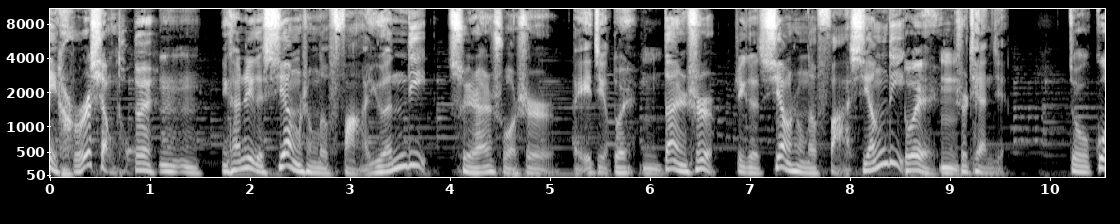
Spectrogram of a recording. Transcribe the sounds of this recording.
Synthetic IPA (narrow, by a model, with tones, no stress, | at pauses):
e˥˩ɪxɤ˧˥ɕjɑ˥˩ŋt̪ʰʊ˧˥t̪we˥˩ɪn̩˥˩n̩˥˩ni˨˩kʰa˥˩˧nʈ͡ʂɤ˥˩ɡə˩ɕjɑ˥˧ŋʂ̬ɤ˥˩ŋd̪ə˩fa̰˨˩ɥɛ˧˥nt̪i˥˩ | swe˧˥ɪɻa˧˥nʂwɔ˥ʂɻ̩˥˩pe˧˥ɪt͡ɕi˥˩ŋt̪we˥˩ɪ˥˩t̪a˥˧nʂɻ̩˥˧ʈ͡ʂɤ˥˩ɡə˩ɕjɑ˥˧ŋʂ̬ɤ˥˩ŋd̪ə˩fa̰˨˩ɕjɑ˥ŋt̪i˥˧t̪we˥˩ɪ˥ʂɻ̩˥˩t̪ʰjɛ˥˧nt͡ɕḭ˥˩ŋ | t͡ɕjo˥˧ʊkwɔ˥˩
